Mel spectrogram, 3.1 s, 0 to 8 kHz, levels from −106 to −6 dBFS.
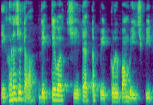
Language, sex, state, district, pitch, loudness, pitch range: Bengali, male, West Bengal, North 24 Parganas, 120 Hz, -16 LUFS, 110-145 Hz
